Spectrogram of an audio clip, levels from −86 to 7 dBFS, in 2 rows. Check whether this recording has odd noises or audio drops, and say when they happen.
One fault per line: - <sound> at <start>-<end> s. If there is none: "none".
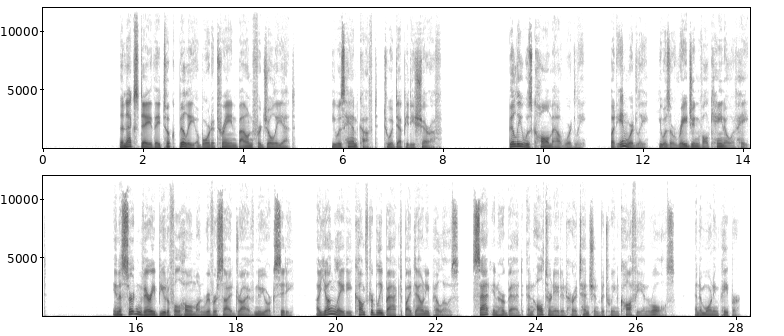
none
